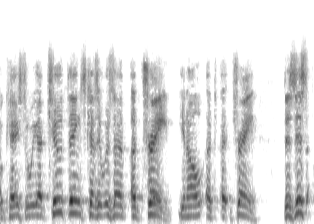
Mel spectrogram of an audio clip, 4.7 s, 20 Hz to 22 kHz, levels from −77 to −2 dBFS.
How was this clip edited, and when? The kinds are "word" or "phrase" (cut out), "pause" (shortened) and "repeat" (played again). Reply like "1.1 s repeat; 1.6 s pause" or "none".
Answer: none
